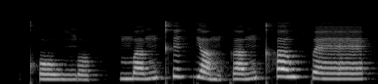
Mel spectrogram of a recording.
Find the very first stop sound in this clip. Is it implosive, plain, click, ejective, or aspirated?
aspirated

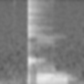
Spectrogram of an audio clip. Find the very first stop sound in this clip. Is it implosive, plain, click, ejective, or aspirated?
click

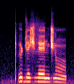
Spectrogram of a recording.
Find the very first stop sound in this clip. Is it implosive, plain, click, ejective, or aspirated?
ejective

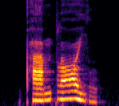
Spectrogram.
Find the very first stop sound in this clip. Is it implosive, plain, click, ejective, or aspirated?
aspirated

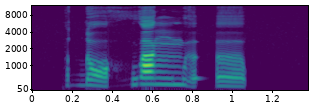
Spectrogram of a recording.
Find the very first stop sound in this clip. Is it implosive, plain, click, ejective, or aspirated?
implosive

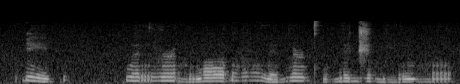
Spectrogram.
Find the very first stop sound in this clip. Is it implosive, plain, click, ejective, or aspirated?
implosive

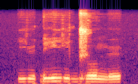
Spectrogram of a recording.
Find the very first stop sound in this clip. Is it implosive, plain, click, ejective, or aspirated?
implosive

